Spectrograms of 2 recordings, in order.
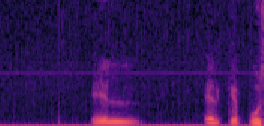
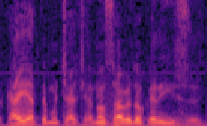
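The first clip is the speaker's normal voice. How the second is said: dismissive scolding; 7 semitones lower than usual. Acted. Acts the others hushing Rhodes.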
